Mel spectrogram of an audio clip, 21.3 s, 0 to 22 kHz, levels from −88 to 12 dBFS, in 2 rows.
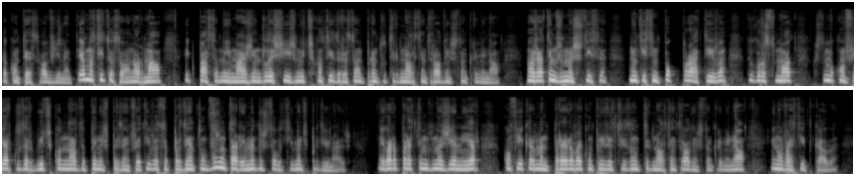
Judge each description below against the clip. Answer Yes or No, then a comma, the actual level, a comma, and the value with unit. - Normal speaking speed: No, fast, 215 wpm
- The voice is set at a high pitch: No, medium, 175 Hz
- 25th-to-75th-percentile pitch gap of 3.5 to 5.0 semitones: No, average, 2.7 semitones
